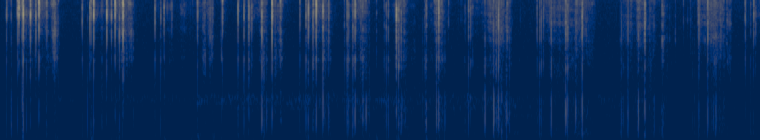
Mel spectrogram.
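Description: Long acrylic nails scratch hard at a solid blue bar of soap held in the hands, making soap shavings fall. Dry, bright, rasping scrapes come in quick, uneven bursts with almost no low end and no ring after each stroke.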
